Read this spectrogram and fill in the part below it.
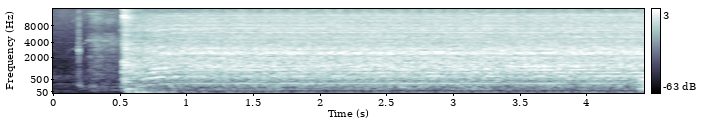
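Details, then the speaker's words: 2018 Jaguar F-Type SVR 5.0 (flood-damaged), newly fitted replacement engine cranked in park with plugs out, no compression, to circulate oil; smooth even starter whir with no compression pulses at steady pace; normal cranking without compression. "Right, so now I've turned the engine over 3 or 4 times. Obviously with no compression, just to get that oil circulating a little bit."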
